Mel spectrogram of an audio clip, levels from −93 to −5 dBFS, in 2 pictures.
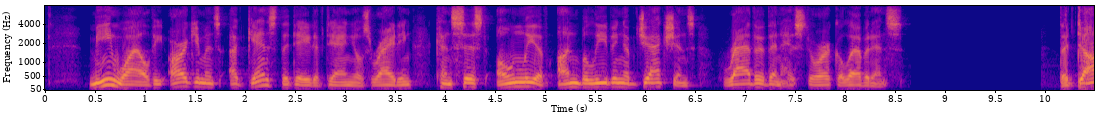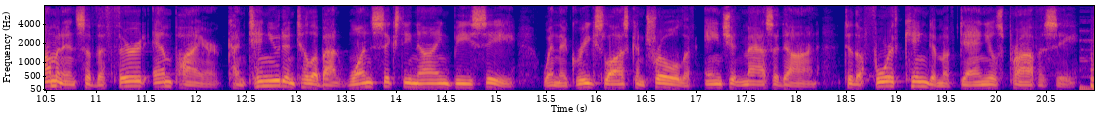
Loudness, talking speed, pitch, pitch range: -33 LUFS, 125 wpm, 120 Hz, 105-140 Hz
